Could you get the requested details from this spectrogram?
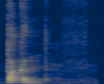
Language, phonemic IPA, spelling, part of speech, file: Dutch, /ˈpɑkə(n)/, pakken, verb / noun, Nl-pakken.ogg
- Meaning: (verb) 1. to grab, to take 2. to get, to fetch 3. to pack, to compact 4. to wrap up 5. to fuck; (noun) plural of pak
